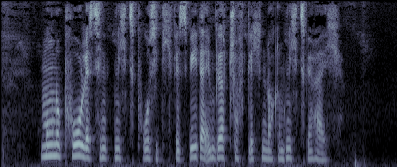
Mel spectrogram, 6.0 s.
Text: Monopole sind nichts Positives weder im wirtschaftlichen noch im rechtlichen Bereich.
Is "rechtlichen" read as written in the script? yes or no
no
